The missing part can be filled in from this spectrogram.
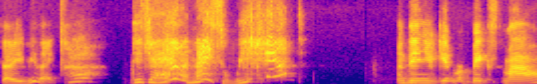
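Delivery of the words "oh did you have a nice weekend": high, exaggeratedly excited voice. Acting out greeting people with a big smile, mock overly excited, high-pitched. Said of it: "that high pitched, overly excited voice".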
